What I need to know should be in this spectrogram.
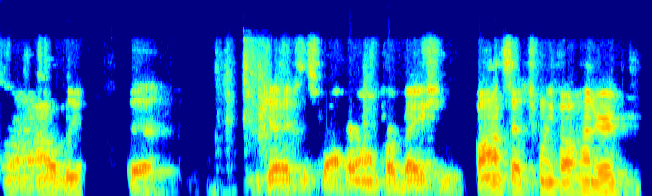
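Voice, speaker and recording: A middle-aged man speaking as a judge in a brisk, procedural hearing over a court video link. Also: low voice, highs cut off, noisy background.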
